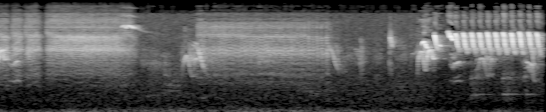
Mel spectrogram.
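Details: Breeding-season red bishop giving a long, high, hissing sizzle, several sharp slurred chips, then a fast, regular series of about a dozen loud buzzy pulses at the end.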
